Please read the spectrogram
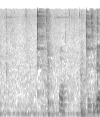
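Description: Spoon clinking and scraping against a ceramic bowl while stirring chunks of dragon fruit in cola, with one sharp clink about three-quarters of a second in.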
